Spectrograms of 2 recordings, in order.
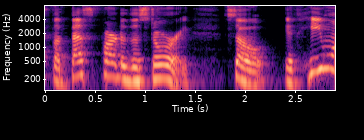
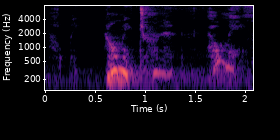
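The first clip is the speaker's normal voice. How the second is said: unvoiced soft whisper to the class; whispered aside; 5 semitones higher, 20 dB quieter, faster than usual. Real, not acted. Teacher asking the children quietly to help turn. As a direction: whisper a secret request. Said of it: "teacher whispers asides to class".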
